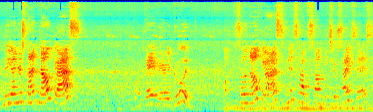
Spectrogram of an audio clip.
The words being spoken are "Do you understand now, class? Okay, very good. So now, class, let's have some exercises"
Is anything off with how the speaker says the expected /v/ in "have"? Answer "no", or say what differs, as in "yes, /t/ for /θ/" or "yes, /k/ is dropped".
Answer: yes, /p/ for /v/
